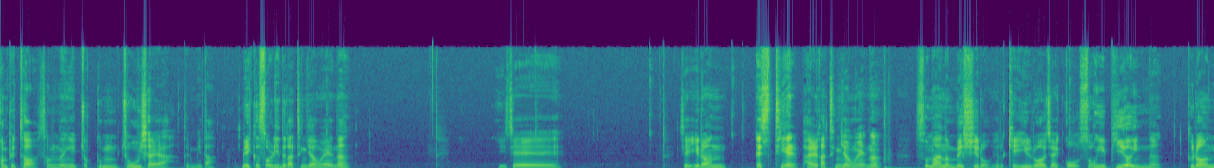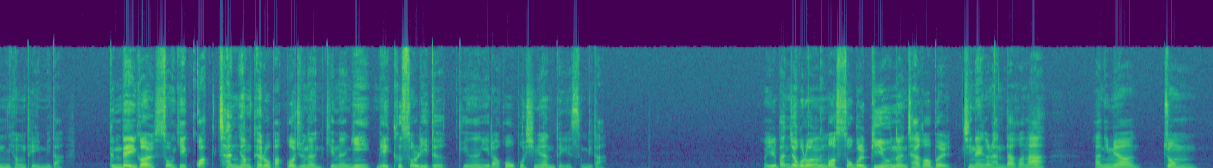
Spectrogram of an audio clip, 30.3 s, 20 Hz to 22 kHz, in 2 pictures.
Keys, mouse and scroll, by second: 4.1-6.3 right drag, 6.7-8.1 right drag, 8.8-9.2 right drag, 9.3 middle click, 11.1 w, 13.2 right click, 16.8-17.7 right drag, 25.2-25.5 right drag.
